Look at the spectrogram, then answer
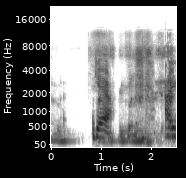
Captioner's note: laughs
